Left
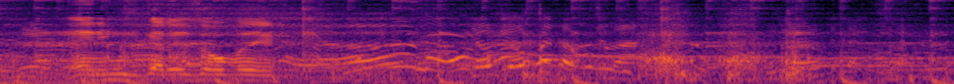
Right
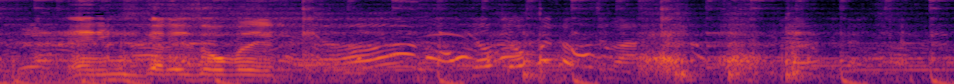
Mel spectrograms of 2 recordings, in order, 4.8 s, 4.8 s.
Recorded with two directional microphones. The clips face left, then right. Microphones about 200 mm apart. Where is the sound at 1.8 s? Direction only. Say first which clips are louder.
Left 2 dB; 20° left (ahead or behind).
